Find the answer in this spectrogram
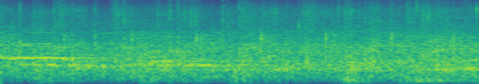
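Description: Crowd applauding and cheering around a fight cage, with voices calling out over it.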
